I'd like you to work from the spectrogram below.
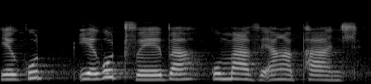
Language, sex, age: Swati, female, 20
